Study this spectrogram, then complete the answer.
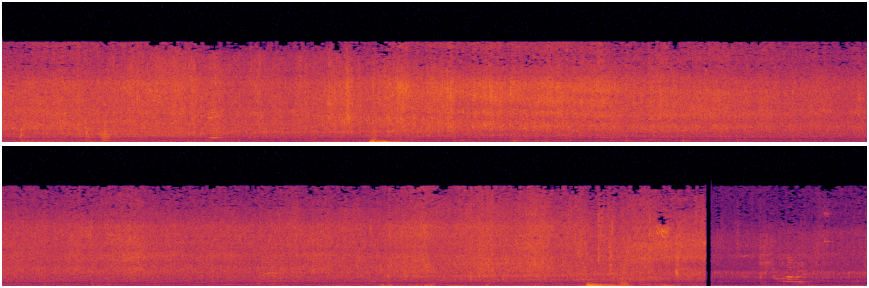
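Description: A river flows and rushes steadily outdoors.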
